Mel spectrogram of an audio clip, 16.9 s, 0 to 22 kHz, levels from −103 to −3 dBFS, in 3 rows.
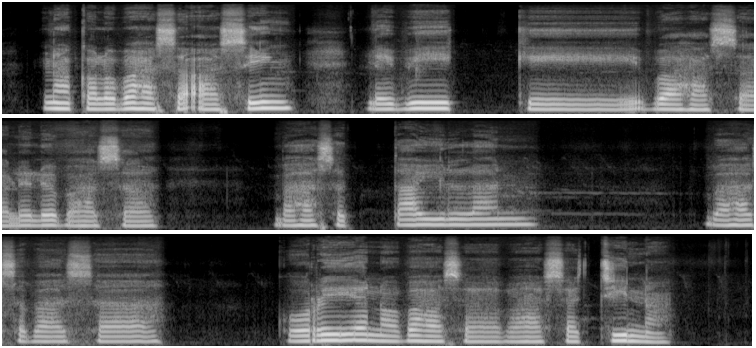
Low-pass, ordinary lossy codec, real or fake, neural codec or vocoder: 19.8 kHz; none; fake; vocoder, 44.1 kHz, 128 mel bands every 512 samples, BigVGAN v2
